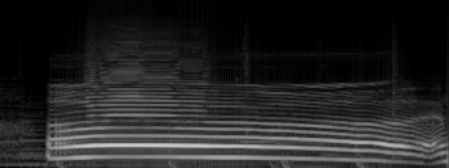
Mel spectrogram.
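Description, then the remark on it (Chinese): A voice imitates a little bear's long yawn: one loud, drawn-out voiced tone lasting about four seconds, sliding slowly lower in pitch and ending with a brief wavering dip. “小熊等所有的客人都买着了自己喜欢的东西，他才打一个长长的哈欠，”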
